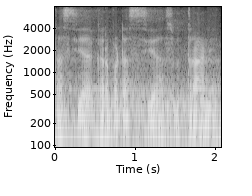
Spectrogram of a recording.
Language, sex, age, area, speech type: Sanskrit, male, 30-45, rural, spontaneous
